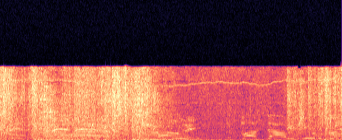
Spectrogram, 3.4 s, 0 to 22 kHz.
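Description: In Modern Warfare 2, enemies open fire in a bursty fusillade of gunshots. The sound is dense and layered, with a voice talking over the shooting.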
